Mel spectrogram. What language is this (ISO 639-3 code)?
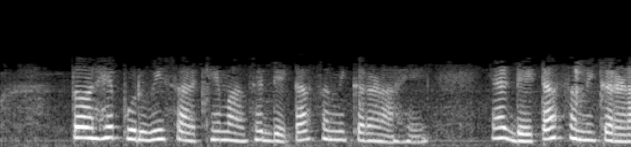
mar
